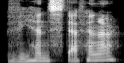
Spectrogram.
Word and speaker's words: Weihenstephaner: Weihenstephaner?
